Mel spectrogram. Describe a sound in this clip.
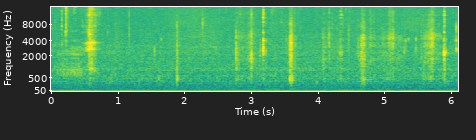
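Chocolate is chewed close to the microphone.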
